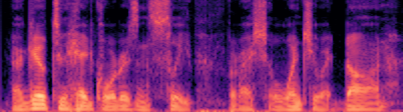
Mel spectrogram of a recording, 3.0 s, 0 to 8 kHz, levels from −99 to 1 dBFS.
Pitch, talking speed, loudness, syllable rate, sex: 80 Hz, 260 wpm, -22 LUFS, 5.8 syllables/s, male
